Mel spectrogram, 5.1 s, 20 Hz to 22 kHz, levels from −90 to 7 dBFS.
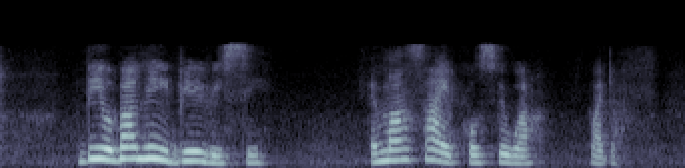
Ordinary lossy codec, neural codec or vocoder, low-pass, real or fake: AAC, 32 kbps; codec, 16 kHz, 1.1 kbps, Voila-Tokenizer; 7.2 kHz; fake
